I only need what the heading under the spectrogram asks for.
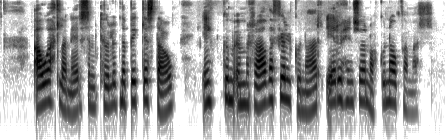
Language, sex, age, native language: Icelandic, female, 40-49, Icelandic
